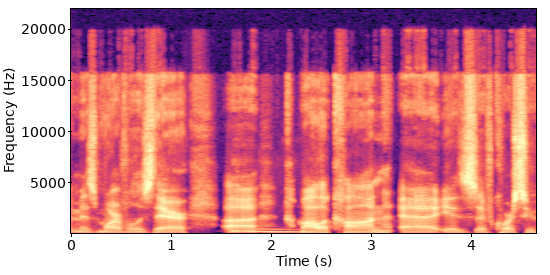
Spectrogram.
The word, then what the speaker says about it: Kamala: the few people that need to have multiple pronunciations for names spelled like that, because our vice 100%. president is Kamala. She's Kamala, and I almost said the wrong one.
